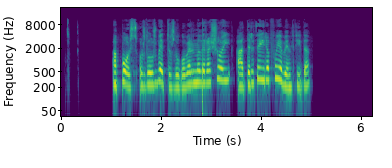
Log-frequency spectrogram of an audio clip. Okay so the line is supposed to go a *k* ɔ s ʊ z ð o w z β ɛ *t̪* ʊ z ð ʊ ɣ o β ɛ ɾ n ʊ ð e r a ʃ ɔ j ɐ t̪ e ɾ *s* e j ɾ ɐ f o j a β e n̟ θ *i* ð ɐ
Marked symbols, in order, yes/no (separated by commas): no, yes, no, yes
